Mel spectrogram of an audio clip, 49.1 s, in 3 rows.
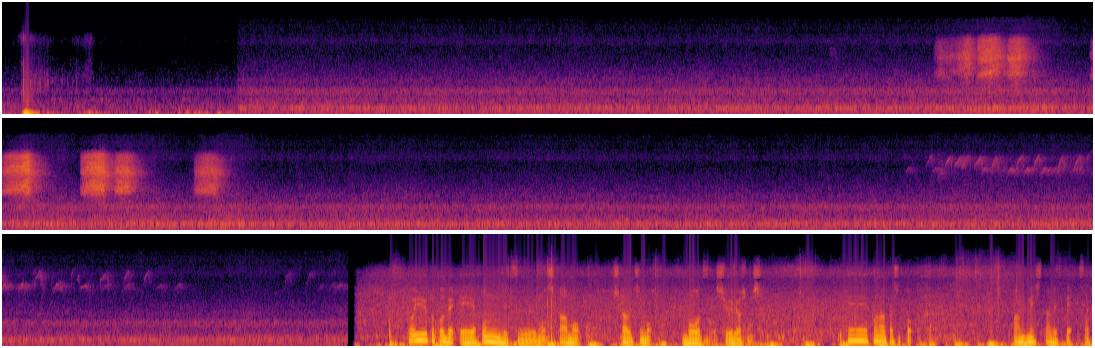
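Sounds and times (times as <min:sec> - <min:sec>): low background hum: 0:00.0 - 0:49.0
bird screechy calls: 0:14.0 - 0:15.6, 0:16.3 - 0:18.6, 0:19.2 - 0:19.8
songbird high chirps: 0:29.9 - 0:35.6, 0:36.9 - 0:37.9.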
